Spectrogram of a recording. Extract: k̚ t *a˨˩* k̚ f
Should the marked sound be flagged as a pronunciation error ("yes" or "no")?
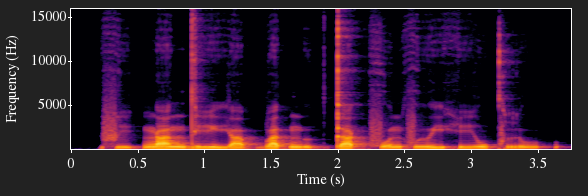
yes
